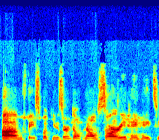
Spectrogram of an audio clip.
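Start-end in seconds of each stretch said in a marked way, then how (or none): none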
